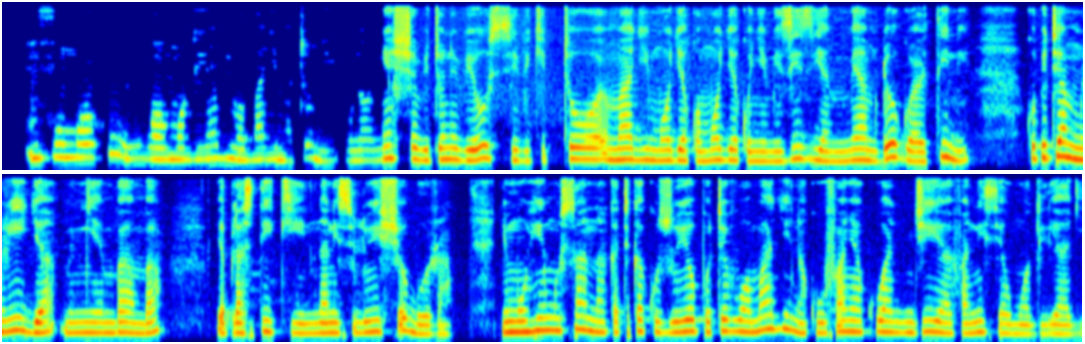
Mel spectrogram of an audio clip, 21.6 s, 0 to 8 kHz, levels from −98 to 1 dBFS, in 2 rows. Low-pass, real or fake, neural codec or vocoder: 7.2 kHz; real; none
